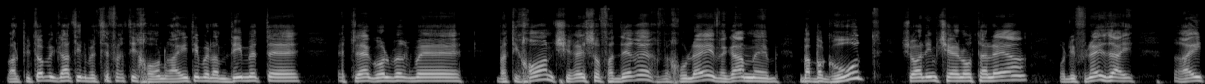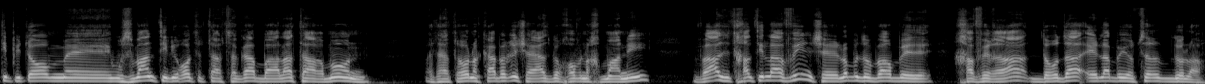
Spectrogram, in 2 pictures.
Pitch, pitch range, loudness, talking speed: 155 Hz, 135-165 Hz, -23 LUFS, 120 wpm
